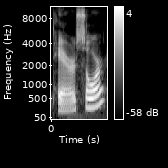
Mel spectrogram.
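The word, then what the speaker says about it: pterosaur: So, is it terasaur? Terasaur. I hate when there's a silent P.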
